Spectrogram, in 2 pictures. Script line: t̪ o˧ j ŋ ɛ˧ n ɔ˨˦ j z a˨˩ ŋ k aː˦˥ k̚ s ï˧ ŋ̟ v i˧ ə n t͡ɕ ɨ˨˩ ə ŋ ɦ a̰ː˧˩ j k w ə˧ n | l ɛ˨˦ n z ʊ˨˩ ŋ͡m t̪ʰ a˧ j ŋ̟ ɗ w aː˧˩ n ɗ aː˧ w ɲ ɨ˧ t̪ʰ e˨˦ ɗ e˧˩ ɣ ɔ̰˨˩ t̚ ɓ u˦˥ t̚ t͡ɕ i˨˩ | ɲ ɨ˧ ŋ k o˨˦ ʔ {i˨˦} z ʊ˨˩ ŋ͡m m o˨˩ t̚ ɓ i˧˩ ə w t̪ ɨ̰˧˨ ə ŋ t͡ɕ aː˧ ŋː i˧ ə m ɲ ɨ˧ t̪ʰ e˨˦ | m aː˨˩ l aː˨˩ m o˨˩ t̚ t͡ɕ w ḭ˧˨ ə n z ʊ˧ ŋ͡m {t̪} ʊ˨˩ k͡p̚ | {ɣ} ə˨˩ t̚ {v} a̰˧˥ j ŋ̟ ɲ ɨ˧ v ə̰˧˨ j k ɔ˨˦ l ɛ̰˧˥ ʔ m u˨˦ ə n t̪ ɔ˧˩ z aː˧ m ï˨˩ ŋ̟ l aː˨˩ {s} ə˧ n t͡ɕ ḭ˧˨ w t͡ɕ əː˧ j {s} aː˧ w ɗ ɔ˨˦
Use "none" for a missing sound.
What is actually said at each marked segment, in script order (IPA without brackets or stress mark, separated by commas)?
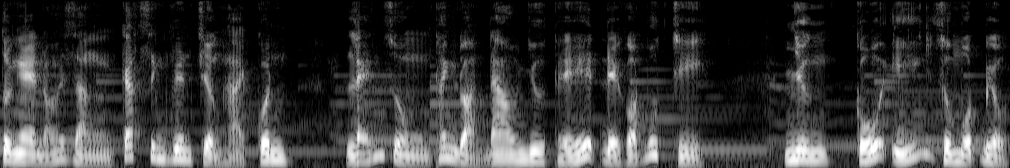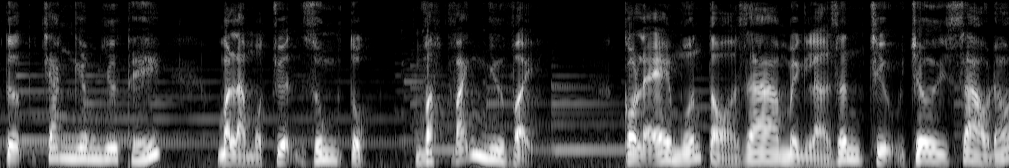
i˨˦, t̪, v, v, z, s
